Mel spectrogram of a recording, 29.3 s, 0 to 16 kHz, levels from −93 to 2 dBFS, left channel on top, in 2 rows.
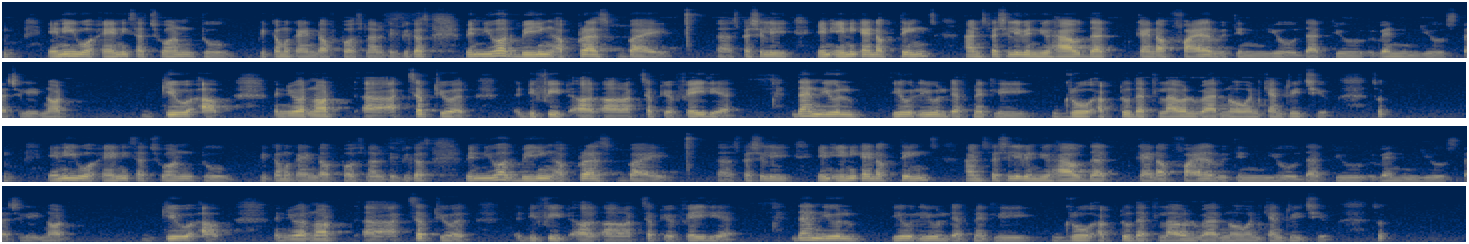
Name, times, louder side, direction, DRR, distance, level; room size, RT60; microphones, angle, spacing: voice 1, 0.0-2.3 2.7-6.7 7.1-9.3 9.6-15.3 16.0-21.9 22.3-23.2 23.5-28.4, left 3 dB, 45° left, 0.4 m, -32 dB
3.6 x 2.3 x 2.8 m
head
